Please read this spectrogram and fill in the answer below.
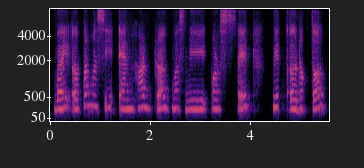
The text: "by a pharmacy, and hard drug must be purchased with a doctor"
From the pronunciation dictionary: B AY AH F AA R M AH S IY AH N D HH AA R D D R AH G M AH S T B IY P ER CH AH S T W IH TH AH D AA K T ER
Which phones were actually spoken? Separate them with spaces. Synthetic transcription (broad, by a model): B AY AH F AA R M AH S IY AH N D HH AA R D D R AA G M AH S T B IY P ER S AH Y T W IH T AH D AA K T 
